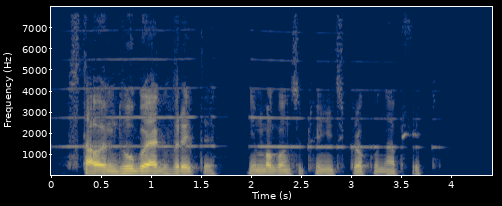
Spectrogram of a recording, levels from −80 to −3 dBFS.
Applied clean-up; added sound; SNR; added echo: neural mask model RNNoise.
